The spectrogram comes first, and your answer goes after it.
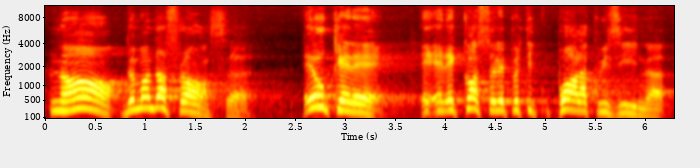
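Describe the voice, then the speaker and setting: A man's voice: very high-pitched, very animated, a little slow, long reverb tail. A man from Corsica performing a comic monologue full of wordplay, acting out the voices in a bar story. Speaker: comedian.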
